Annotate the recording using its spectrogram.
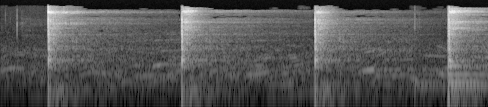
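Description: Three sharp percussive hits at an even beat, about two thirds of a second apart, counting in a folk tune on stage.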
